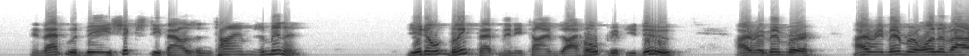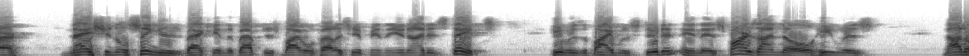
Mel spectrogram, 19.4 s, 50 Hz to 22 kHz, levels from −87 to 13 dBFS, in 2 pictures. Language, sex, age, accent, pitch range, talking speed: English, male, 60-79, American, 140-180 Hz, 160 wpm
